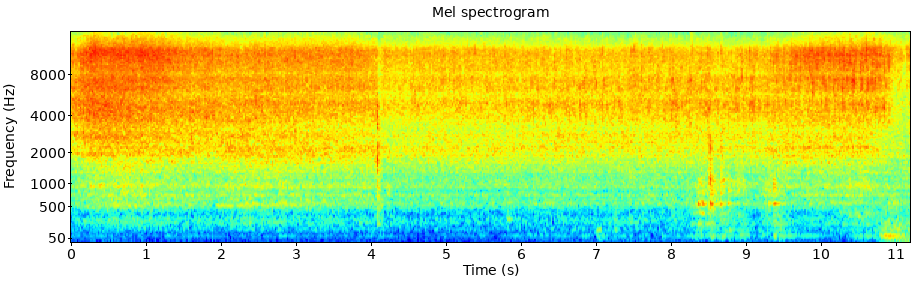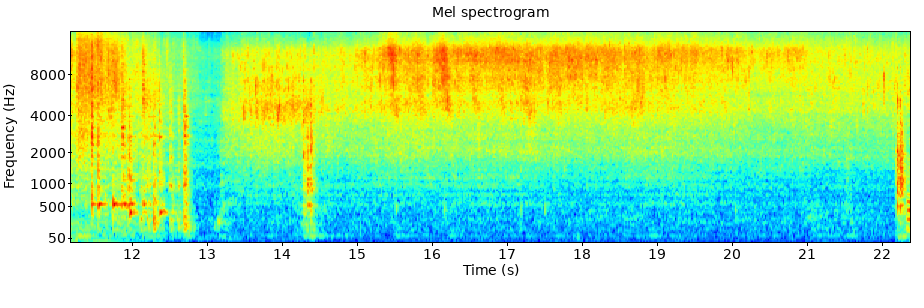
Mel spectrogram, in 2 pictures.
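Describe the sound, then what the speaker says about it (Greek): A pork roll sizzles loudly in a hot pan, and cognac poured in to deglaze sets off a sharp hiss and burst of steam, the frying settling to a quieter crackle afterward. "Θα σβήσουμε με το κονιάκ."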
